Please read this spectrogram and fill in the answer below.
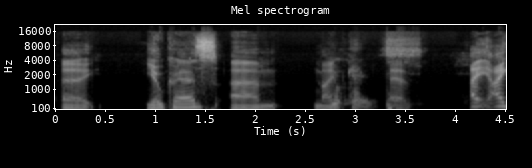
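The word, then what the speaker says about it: Gyökeres: So, um pronounced uh Yokres.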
